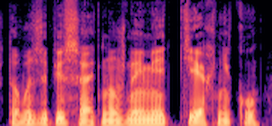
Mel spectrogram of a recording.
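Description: A man's voice: fairly low pitch, steady tone, normal speed, warm tone, no echo, studio quality, close to an everyday voice. A man reading as a thoughtful young woman.

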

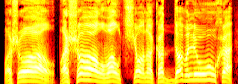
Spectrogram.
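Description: A huge red-cheeked baron from a storybook, booming and blustering, as a male reader puts him on. He stretches his words out slowly and keeps his voice raised and lively, rising higher than the narration around him. The recording is dry and close. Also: no echo. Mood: booming jovial.

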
